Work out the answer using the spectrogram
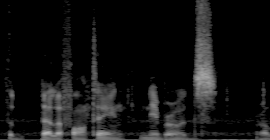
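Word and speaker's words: Bellefontaine: have a bell fountain bell fountain ohio it's like no it's bella fontaine or something to that effect french is really rusty put it that way um but they they pronounce the bell fountain and then meanwhile you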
